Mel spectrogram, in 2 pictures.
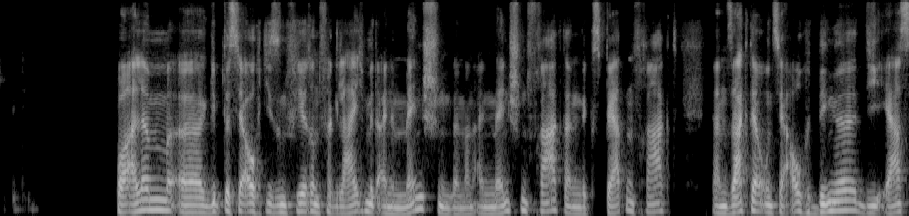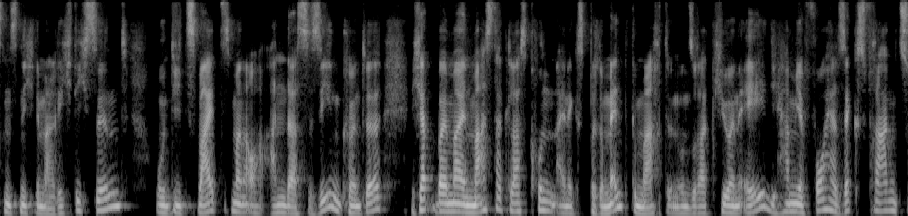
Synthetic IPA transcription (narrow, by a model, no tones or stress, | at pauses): foːɐʔaləmʔɛːɡiːp̚tɛsjaːaʊxd̥iːzn̩feːʁ̞ənfɛɐɡlaɪçmɪtʔa̰ɪnəmːɛnʃn̩vɛnmanʔa̰ɪnənmɛnʃn̩fʁ̥aːk̚tʔaɪnənɛkspɛɐtn̩fʁ̥aːktd̥anzaːk̚teːɐʊnsja̰ːʔa̰ʊxd̥ɪŋədiːʔḛːɐstn̩snɪçtʔɪmɐʁɪçtɪçz̥ɪntʔʊnt̚d̥iːt͡sv̥aɪtn̩smana̰ʊxʔa̰ndɐsz̥eːənkʰœntʰəʔɪçhaːbəbaɪmaɪnənmaːstɐkl̥aːskʰʊndn̩a̰ɪnɛkspɛʁimɛntɡ̥əmaχtɪnʔʊnzəʁɐkʰj̥uɛnʔɛ̰ɪdiːɦaːbm̩miːɐfoːɐɦeːɐzɛksfʁ̥aːɡŋ̩t͡s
